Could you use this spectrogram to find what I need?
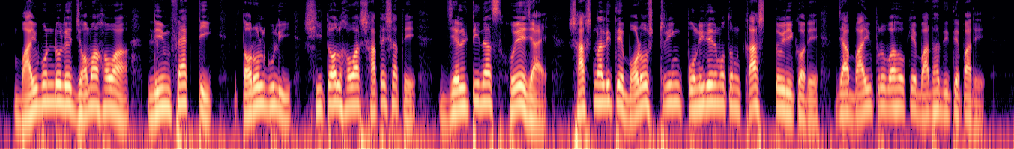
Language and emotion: Bengali, neutral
